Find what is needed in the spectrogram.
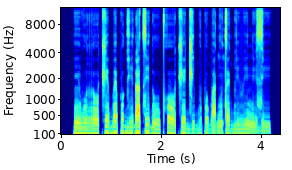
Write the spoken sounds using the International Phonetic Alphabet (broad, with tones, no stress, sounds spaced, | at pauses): ĩ˨ β u˨ r oː˨ t͡ʃ e˦ b ɛ˦ p ʊ˦ ɡ i˨˦ ɗ a˦ t͡s i˦ ɗ uː˨ pʰ oː˦˨ t͡ʃ e˦ d͡ʒ i˨ b ʊ˦ p ʊ˦ b a˨ ɡ ũ˨ t ɛ˦ ɡ͡b i˦ β i˦ n i˨ z i˦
